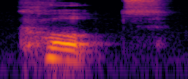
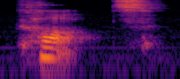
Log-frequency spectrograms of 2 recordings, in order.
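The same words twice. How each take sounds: First: The vowel is a rounded 'oo' sound. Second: The vowel is an open 'uh' sound. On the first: "this vowel actually gets changed to an U sound" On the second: "the uh vowel"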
